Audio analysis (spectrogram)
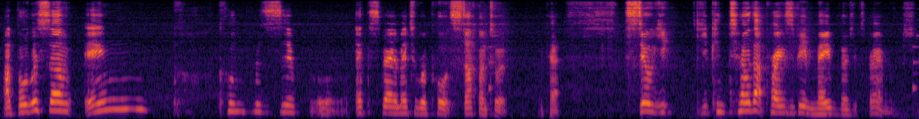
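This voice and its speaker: A man giving casual, off-the-cuff let's play commentary, halting and repeating his phrases as he goes. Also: a little high, animated, a little mellow, breathy edge, rough recording. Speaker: gaming video host.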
